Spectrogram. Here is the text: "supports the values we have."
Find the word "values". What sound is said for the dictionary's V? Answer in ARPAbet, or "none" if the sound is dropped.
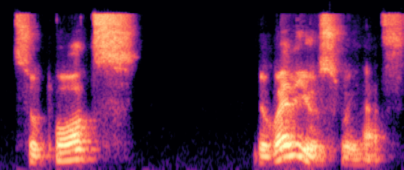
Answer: W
